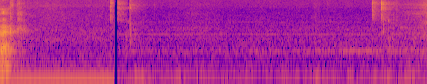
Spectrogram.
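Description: A low steady hum that cuts off suddenly about a second in, leaving a quiet room with a few faint clicks from working a computer, just after the cut and again near the end.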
